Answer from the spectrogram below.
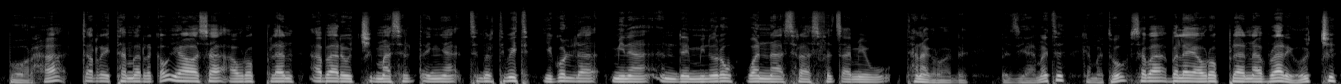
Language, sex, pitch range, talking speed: Amharic, male, 130-150 Hz, 100 wpm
